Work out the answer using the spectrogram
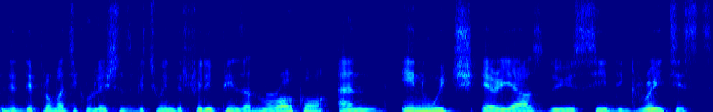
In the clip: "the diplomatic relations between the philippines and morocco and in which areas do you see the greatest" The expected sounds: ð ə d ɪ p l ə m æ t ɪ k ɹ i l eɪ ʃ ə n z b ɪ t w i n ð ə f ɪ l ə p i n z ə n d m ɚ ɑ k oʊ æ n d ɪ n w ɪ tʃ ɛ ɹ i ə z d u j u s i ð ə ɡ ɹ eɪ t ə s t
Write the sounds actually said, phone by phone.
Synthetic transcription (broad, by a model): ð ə d ɪ p l ə m æ t ɪ k ɹ i l eɪ ʃ ə n z b ɪ t w i n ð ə f ɪ l ə p i n z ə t m ɚ ɑ k oʊ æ n d ɪ n w ɪ tʃ ɛ ɹ i ə z d u j u s i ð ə ɡ ɹ eɪ t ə s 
